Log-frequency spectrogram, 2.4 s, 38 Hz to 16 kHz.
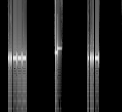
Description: Morse code, heard as a keyed tone, about 50 wpm, 700 Hz. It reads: 2 V
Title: Single Letter-Number Alt - Rapid-Fire 50wpm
